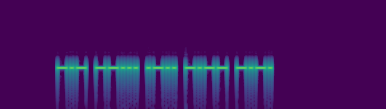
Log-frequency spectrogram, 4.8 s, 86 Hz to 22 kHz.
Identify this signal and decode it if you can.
Morse code, heard as a keyed tone, about 37 wpm, 700 Hz. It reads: K7LYC
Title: Speed Racing - USA 1x3 Call Signs 30wpm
